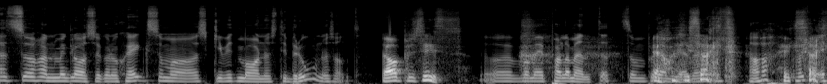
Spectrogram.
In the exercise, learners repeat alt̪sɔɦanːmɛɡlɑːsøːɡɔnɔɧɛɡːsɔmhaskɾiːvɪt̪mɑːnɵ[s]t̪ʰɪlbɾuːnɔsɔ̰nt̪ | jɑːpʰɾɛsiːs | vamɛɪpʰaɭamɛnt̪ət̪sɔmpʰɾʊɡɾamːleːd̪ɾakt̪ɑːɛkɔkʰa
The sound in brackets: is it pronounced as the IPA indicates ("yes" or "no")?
yes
